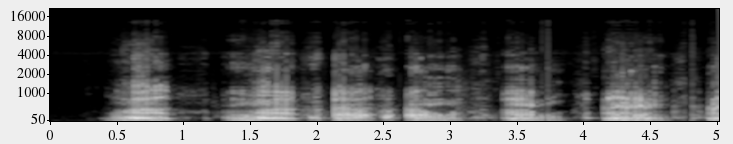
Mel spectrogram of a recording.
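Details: Lion uttering a quick series of deep, rasping roar pulses, about six bursts in five seconds, rumbling and heavy in the low range.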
